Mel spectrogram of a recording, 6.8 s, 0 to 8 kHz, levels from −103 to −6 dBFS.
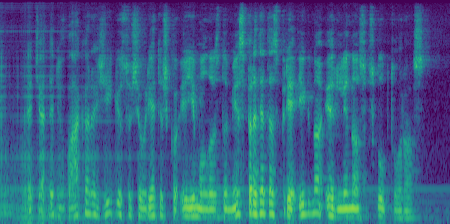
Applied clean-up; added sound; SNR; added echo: neural separator model SepFormer DNS4.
